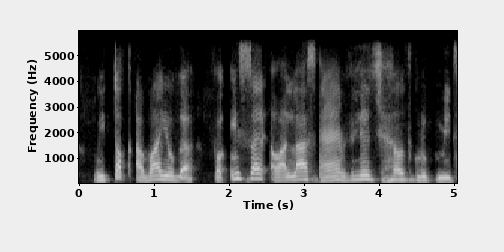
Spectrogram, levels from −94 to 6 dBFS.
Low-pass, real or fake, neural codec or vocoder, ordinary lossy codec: 5.4 kHz; fake; codec, 32 kHz, 1.9 kbps, SNAC; AAC, 48 kbps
